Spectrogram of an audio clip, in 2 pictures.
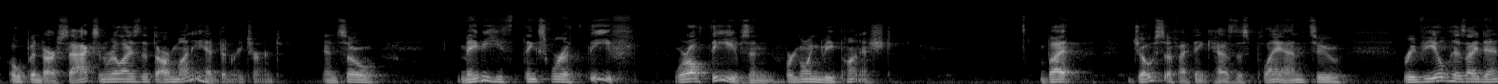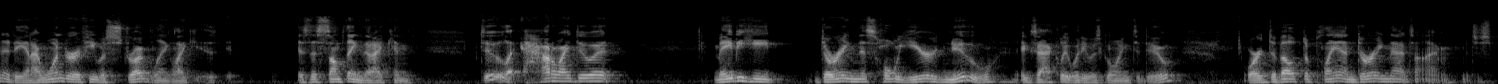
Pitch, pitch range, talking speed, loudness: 115 Hz, 100-125 Hz, 170 wpm, -29 LUFS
